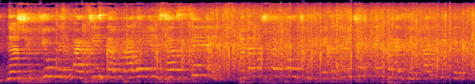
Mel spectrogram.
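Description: A woman speaks through a microphone and loudspeakers in a large hall.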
